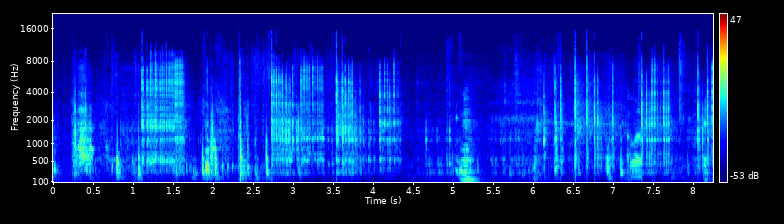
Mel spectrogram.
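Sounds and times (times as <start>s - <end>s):
dice rattling and clattering across a hard surface: 0.7s - 5.0s, 6.1s - 8.2s
speech: 5.1s - 5.4s, 7.2s - 7.6s.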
